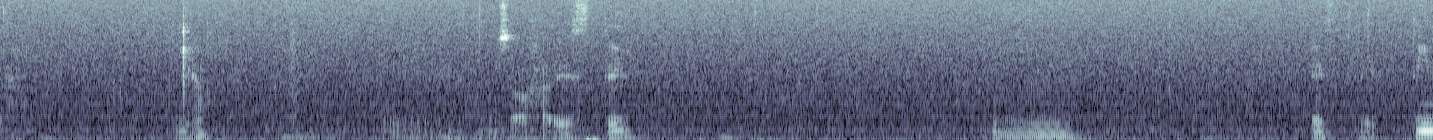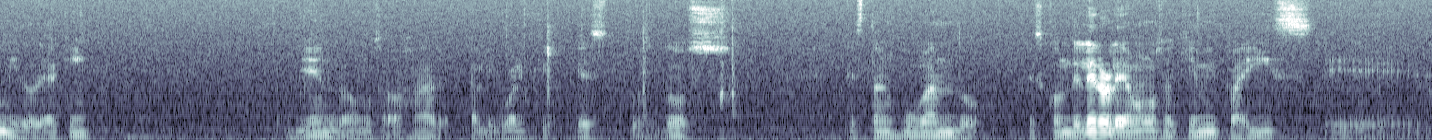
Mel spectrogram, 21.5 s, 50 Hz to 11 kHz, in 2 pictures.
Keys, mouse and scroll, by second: 0.6-1.7 scroll up 5, 1.3 shift+middle click, 3.2 right click, 4.2-5.6 drag, 5.6-6.1 scroll down 2, 6.9-7.3 scroll up 2, 7.5-8.7 middle drag, 9.9 right click, 11.1-12.8 drag, 12.8 middle click, 14.3 right click, 14.9 shift+right click, 15.9 KP_3, 18.0-19.7 drag, 19.7-21.1 middle drag, 21.2-21.4 scroll up 2.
